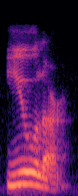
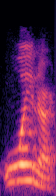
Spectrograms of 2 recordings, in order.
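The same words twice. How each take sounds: First: The name is said with English vowel sounds. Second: The name is said with German vowel sounds. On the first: The speaker calls it wrong. "not Euler" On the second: The speaker calls it right. "the pronunciation is Euler ... It's a Germany"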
